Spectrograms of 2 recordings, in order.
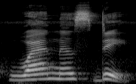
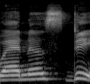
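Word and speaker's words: Wednesday: वेडनेसडे में आपके पास यह दी थी साइलेंट है यह दी हम लिखने लिखेंगे तो जरूर लेकिन बोलने में हम थोड़ा सा इसको कट कर देंगे डब्लू इ डी व ns1 अल्डिव वेनसडे है इधर नेक्स्ट वन इज थर्सडे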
